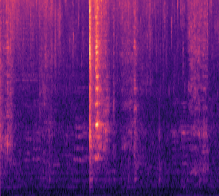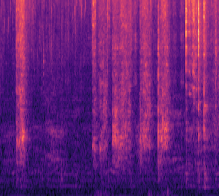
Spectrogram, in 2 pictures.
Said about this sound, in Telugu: రొయ్యల కూర కలిపేసుకుందాం ఒకసారి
